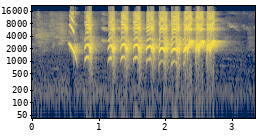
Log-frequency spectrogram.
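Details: Calls of a female Javan myna, used to lure birds, in Indonesia: a sharp descending squeal, then a rapid run of about ten loud, nasal, harmonic squawks, steadily repeated before stopping abruptly.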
